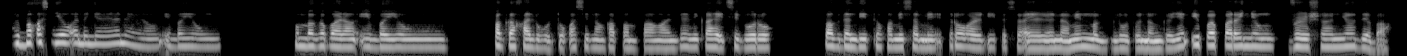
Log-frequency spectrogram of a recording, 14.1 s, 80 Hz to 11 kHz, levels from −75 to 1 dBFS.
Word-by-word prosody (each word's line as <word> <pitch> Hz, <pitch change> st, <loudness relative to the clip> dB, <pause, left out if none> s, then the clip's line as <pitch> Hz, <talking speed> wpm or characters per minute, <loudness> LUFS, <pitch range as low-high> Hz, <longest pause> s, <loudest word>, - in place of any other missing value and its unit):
Iba 245 Hz, +1 st, +4 dB
kasi 265 Hz, 0 st, +2 dB
yung 260 Hz, -, +2 dB
ano 250 Hz, -1 st, 0 dB
niyo 235 Hz, 0 st, -2 dB
yun, 250 Hz, +2 st, -1 dB
eh, 225 Hz, -, -6 dB
'no? 190 Hz, -2 st, -7 dB
Iba 190 Hz, +1 st, -6 dB
yung 185 Hz, -1 st, -6 dB, 0.7 s
kumbaga 195 Hz, -1 st, 0 dB
parang 180 Hz, -2 st, +3 dB
iba 180 Hz, -1 st, 0 dB
yung 175 Hz, 0 st, 0 dB, 0.4 s
pagkakaluto 180 Hz, -6 st, +1 dB
kasi 175 Hz, +1 st, -4 dB
ng 170 Hz, -, -1 dB
kapampangan 160 Hz, -1 st, -2 dB
din, 180 Hz, -1 st, 0 dB
eh. -, -, -10 dB
Kahit 180 Hz, -3 st, +2 dB
siguro 175 Hz, -1 st, +1 dB, 0.5 s
'pag 200 Hz, -2 st, +5 dB
nandito 180 Hz, 0 st, +1 dB
kami 180 Hz, 0 st, +2 dB
sa 180 Hz, -, -1 dB
metro 190 Hz, +4 st, 0 dB
or 175 Hz, -1 st, +2 dB
dito 170 Hz, 0 st, -8 dB
sa 165 Hz, -, -5 dB
area 160 Hz, 0 st, +1 dB
namin 170 Hz, +4 st, +3 dB
magluto 160 Hz, -1 st, 0 dB
ng 155 Hz, 0 st, +5 dB
ganyan, 165 Hz, +4 st, 0 dB
iba 225 Hz, -2 st, +4 dB
pa 205 Hz, -1 st, +3 dB
rin 195 Hz, 0 st, +2 dB
yung 190 Hz, -1 st, -2 dB, 0.2 s
version 185 Hz, -1 st, 0 dB
niyo, 190 Hz, +1 st, 0 dB
di 175 Hz, -1 st, 0 dB
ba? -, -, -7 dB
180 Hz, 185 wpm, -25 LUFS, 170-195 Hz, 0.7 s, pag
